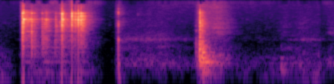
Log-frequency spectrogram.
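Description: A bottle of Bitburger beer is opened: a quick run of metallic clinks and rattles, a small click, then a sharp pop with a short fizzy hiss fading into quiet.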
